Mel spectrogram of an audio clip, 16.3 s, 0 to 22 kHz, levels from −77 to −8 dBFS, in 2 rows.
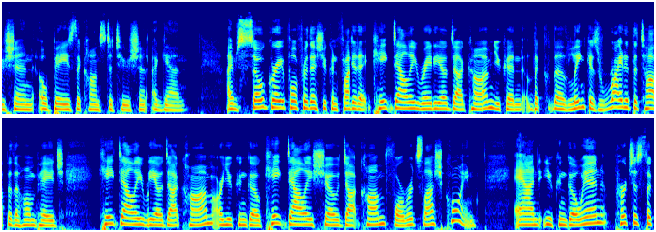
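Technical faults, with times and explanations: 1.78–1.80 s, 4.33–4.35 s, 6.00–6.02 s and 9.97 s: compressed frames skipped. At each point the speech jumps forward, losing about three, three, two and seven frames of roughly 23.2 ms each, so about 70, 70, 50 and 150 ms go missing. Unlike a dropout, there is no silent gap.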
